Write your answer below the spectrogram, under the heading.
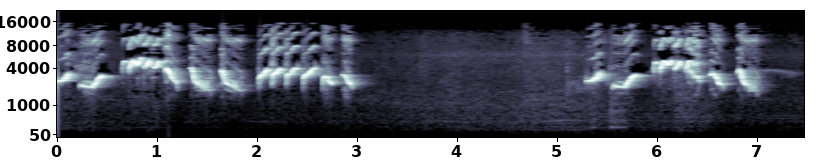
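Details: Orange-headed thrush singing to provoke rival males: loud, rapid series of rich warbled whistles, notes doubled and repeated, a pause of about two seconds, then the same lively phrase returns.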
